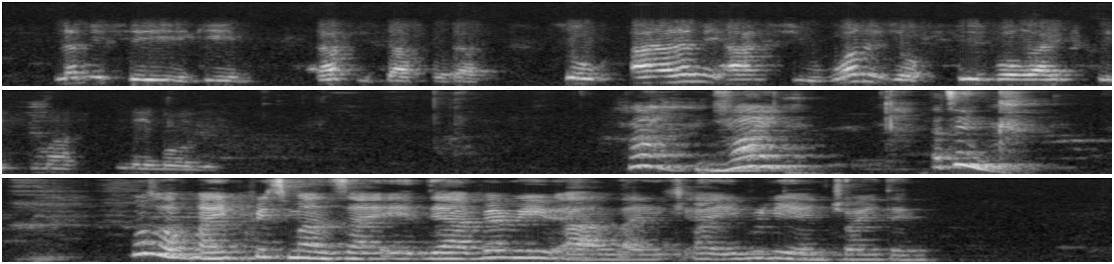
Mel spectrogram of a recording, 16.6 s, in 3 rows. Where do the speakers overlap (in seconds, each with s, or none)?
none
